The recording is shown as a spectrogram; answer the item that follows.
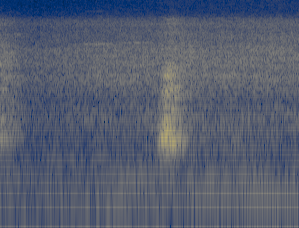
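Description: A dog barking twice, about a second apart, over a steady low hum.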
